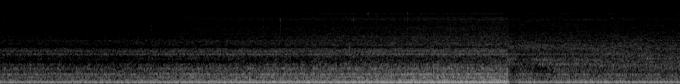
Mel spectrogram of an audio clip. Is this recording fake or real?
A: real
